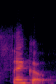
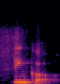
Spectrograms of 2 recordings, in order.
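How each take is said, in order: First: It is pronounced with a French-style vowel. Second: It is pronounced the Spanish way. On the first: The speaker calls it wrong. "not Cinco ... cinq is the French pronunciation" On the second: The speaker calls it right. "when you say the word C I N C O, cinco"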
